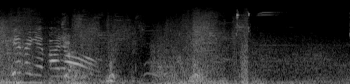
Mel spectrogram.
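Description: A creature's magic attack bursts with a whooshing crackle.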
